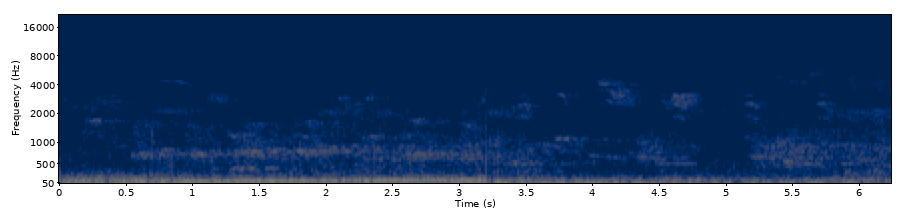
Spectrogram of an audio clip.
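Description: Faint bird chirps scattered through the woods, short calls repeated every second or so. Under them runs a low rumble that is strongest for the first three seconds, then eases.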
